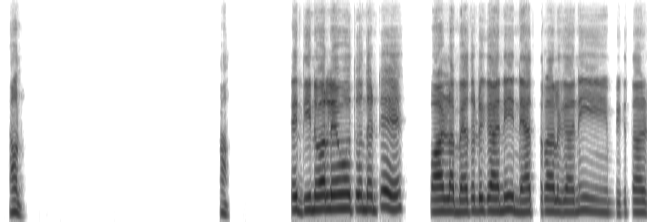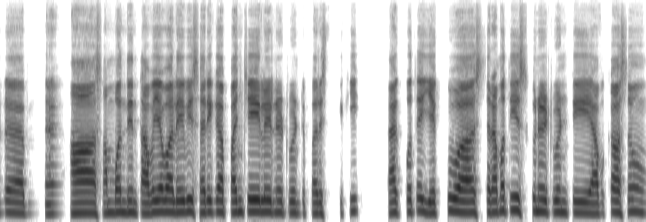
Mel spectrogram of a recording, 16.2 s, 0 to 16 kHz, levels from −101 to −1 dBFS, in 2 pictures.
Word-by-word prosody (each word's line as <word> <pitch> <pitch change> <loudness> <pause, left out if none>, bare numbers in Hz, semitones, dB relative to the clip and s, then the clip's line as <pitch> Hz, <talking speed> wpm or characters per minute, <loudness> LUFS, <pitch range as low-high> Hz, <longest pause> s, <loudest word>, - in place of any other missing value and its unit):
అవును. 180 -8 -3 2.5
ఆ! - - -5 0.8
అంటే, 220 - +1
దీని 220 +1 +3
వల్లేవవుతోందంటే, 230 +1 +4 0.6
వాళ్ళ 200 0 +5
మెదడు 205 +2 +1
గానీ, 200 +2 +4 0.2
నేత్రాలు 195 +1 0
గానీ 185 +3 -2 0.4
మిగతా 175 +2 -6 0.2
డ - - -11 0.5
ఆహ్, 160 0 -7 0.3
ఆ - - +6 0.3
సంబంధిత 180 0 -3
అవయవాలేవీ 185 +1 +2
సరిగ్గా 185 +1 0
పనిచేయలేనటువంటి 180 -2 0
పరిస్థితికి, 165 +4 -8 0.4
లాకపోతే 180 +3 -4 0.2
ఎక్కువ 200 +5 -2 0.3
శ్రమ 185 0 -2
తీసుకునేటువంటి 185 -3 -2 0.2
అవకాశం 180 +4 -3
190 Hz, 90 wpm, -23 LUFS, 180-200 Hz, 2.5 s, ఆ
